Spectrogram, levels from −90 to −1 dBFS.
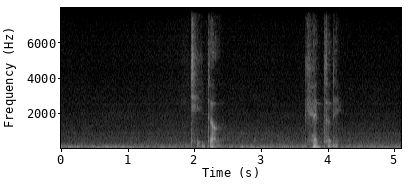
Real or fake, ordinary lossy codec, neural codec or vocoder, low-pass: fake; none; codec, 16 kHz, 0.8 kbps, ZipCodec; none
